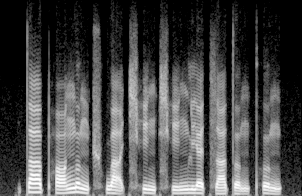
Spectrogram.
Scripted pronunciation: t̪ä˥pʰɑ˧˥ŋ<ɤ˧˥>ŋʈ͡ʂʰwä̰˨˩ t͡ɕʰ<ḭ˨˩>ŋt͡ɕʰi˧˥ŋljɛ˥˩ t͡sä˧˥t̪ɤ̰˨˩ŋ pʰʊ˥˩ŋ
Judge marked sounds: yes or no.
no, no

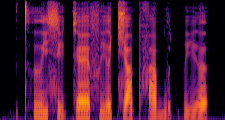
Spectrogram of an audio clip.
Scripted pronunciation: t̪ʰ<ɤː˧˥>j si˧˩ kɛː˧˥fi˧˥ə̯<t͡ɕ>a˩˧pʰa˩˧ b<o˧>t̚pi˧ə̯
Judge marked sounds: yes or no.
no, yes, no

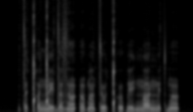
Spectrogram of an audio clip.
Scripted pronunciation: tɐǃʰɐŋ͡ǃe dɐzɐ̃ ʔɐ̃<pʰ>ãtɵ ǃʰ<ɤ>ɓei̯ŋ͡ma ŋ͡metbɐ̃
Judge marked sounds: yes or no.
no, no

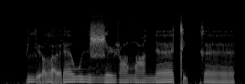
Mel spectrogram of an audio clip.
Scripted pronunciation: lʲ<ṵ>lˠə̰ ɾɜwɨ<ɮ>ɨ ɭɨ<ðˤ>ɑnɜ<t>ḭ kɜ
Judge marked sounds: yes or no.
no, yes, yes, yes

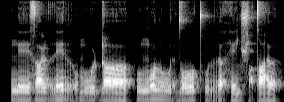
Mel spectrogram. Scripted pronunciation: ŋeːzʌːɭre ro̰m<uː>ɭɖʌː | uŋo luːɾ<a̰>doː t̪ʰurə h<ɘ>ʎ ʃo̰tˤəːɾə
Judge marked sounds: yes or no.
yes, no, no

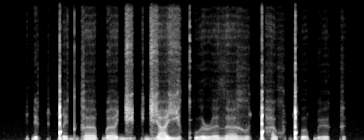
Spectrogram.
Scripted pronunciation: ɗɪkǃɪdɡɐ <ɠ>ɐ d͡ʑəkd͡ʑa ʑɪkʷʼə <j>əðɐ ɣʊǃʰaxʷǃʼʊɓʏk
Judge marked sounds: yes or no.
no, no

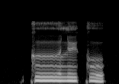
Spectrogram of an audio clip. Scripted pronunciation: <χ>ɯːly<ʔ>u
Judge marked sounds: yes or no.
no, no

